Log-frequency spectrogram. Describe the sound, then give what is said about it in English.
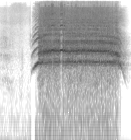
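A single loud, shrill human scream rises sharply and holds for over a second before trailing off, piercing, with no talking around it. “I want to try to do a blood curdling scream.”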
